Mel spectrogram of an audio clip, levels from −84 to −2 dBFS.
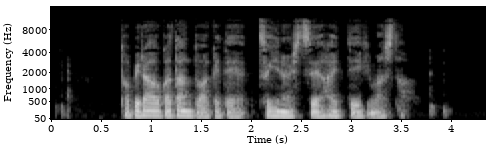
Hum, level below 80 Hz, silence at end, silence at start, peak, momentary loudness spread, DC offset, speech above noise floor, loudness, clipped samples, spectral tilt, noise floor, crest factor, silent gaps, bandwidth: none; -42 dBFS; 0.4 s; 0.7 s; -6 dBFS; 8 LU; under 0.1%; 50 dB; -24 LUFS; under 0.1%; -5 dB/octave; -74 dBFS; 20 dB; none; 11.5 kHz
